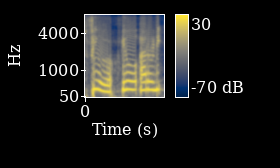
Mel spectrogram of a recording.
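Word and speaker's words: فِي الْأَرْضِ: Harus dibacanya itu alif lam dibaca jelas, fil ardi. Nah, huruf filnya ini dibaca dengan jelas. Terus huruf ro-nya ini dibaca dengan tebal atau takhim. Jadi seperti ini. Fil ardi. Nah, dibacanya tebal.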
